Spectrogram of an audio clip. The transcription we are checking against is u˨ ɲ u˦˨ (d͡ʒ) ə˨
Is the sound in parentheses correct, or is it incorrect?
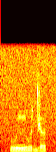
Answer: incorrect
